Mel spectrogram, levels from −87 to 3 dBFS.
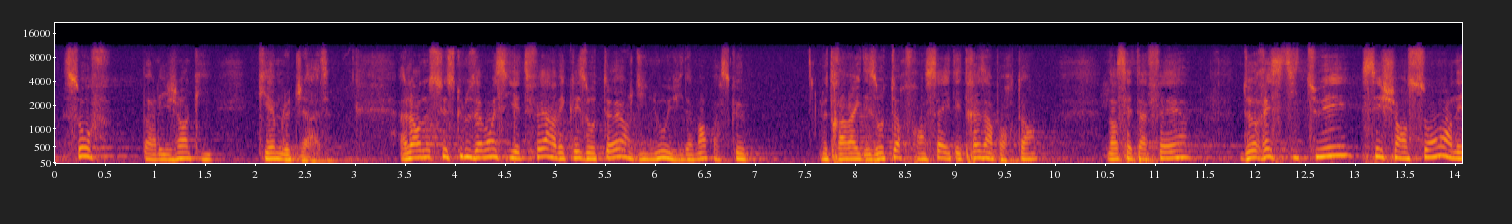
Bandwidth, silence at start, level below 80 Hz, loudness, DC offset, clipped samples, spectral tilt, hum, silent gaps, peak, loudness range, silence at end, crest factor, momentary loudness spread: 12 kHz; 0 s; -50 dBFS; -21 LUFS; 0.2%; under 0.1%; -5 dB/octave; none; none; -6 dBFS; 3 LU; 0 s; 14 dB; 15 LU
